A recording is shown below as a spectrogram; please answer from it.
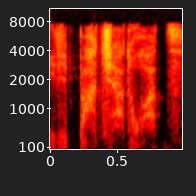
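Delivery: soft, unvoiced whisper.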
